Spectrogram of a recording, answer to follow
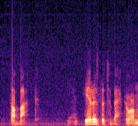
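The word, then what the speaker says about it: табак: the Russian for tobacco is tobacco is T pronounce tabac tabac here is the Tobacco on the table what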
